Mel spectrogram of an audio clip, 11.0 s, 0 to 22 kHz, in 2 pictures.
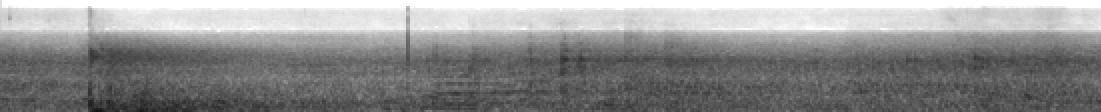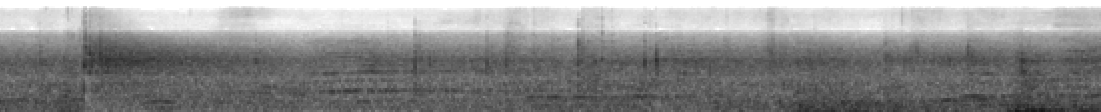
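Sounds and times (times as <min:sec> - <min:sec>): skates scraping ice: 0:02.4 - 0:11.0
sticks clicking on puck: 0:07.5 - 0:09.4.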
